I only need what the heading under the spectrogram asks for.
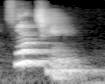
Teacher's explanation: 14 receives stress or emphasis on its second syllable.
